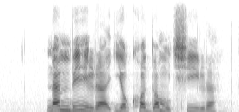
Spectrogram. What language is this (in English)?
Venda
